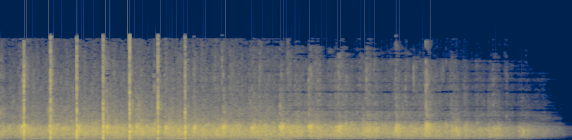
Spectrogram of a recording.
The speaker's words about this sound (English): Can we get a quick round of applause for our sponsors?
